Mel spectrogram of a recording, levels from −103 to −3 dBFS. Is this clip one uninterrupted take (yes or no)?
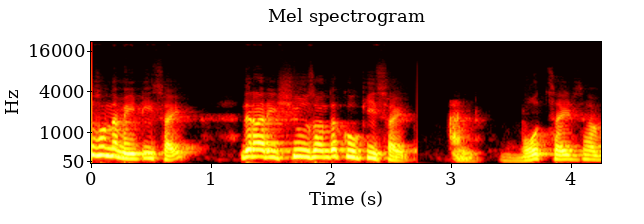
no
